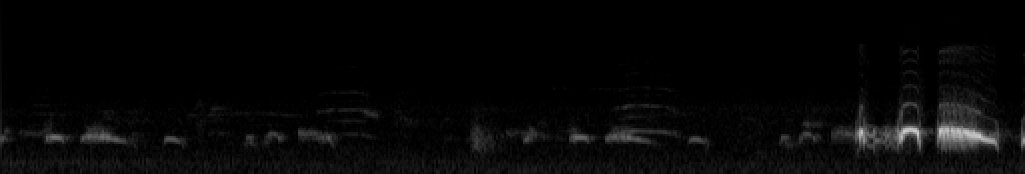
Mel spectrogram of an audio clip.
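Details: Spotted dove with a voice in the giọng đồng style, giving soft, scattered low coos at first, then a louder burst of rich, rounded cooing notes near the end.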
